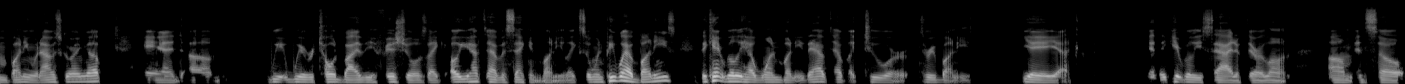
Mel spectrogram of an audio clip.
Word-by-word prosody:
bunny 110 +2 -3
when 100 -1 -2
I 105 - +1
was 110 -2 -3
growing 125 +2 0
up 135 +1 +3 0.5
and, 95 -1 -3
um, 95 -1 -6 0.5
we 120 0 -1
we 115 +1 0
were 110 - -1
told 115 0 +2
by 105 -1 +2
the 105 0 -2
officials, 105 -3 -1
like, 95 -1 -2
"Oh, - - +6
you 125 +2 +2
have 130 -1 0
to - - -4
have 110 - +1
a 110 - -3
2nd 105 0 -2
bunny." - - -5
Like, - - -8
so - - -1
when 115 0 -1
people 175 +5 +6
have 125 - +7
bunnies, 150 +10 +1 0.2
they 130 - +3
can't 185 +2 +7
really 135 -2 +8
have 110 -2 +1
1 105 0 -1
bunny, 100 -2 -5
they 110 - -2
have 120 -2 +1
to - - -12
have, 110 - -3
like, - - -8
2 110 -3 -3
or 95 - -7
3 110 -1 -3
bunnies, 105 - -8 0.5
yeah, 120 -3 +4
yeah, 100 -2 +4
yeah, 95 0 +2
yeah. - - -5 0.8
Yeah, - - -2
they 115 - +1
get - - +2
really 110 -3 0
sad 100 -3 0
if - - -9
they're 95 -2 -1
alone, 90 -3 -2 0.4
um, 100 -1 -2
and 100 - -9
so 95 -3 0
110 Hz, 255 wpm, -28 LUFS, 100-120 Hz, 0.8 s, really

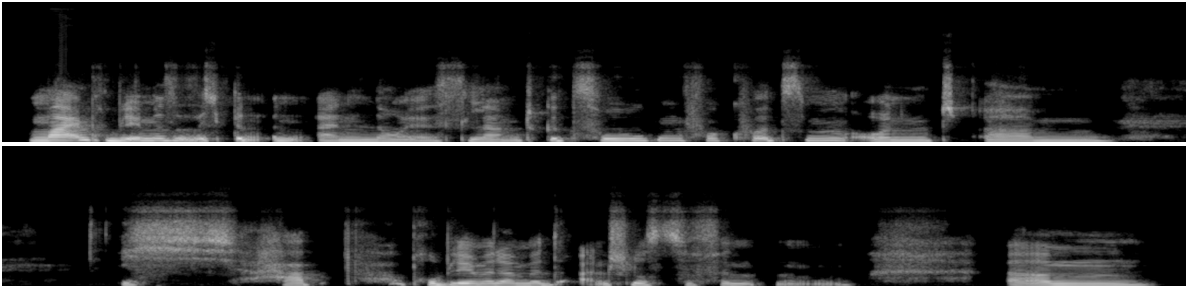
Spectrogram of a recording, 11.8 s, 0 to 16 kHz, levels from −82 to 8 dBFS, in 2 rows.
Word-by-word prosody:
Mein 215 +7 +8
Problem 230 -3 +7
ist 235 0 +3
es: - - +2
Ich - - -7
bin 230 - +4
in 205 - -1
ein 185 -2 -1
neues 175 +1 -4
Land 175 -2 -3
gezogen 230 +2 0
vor 230 0 -7
Kurzem 245 +1 -2
und, 195 +1 -2
ähm, 190 0 -3 0.9
ich - - -1
habe 185 0 -4 0.4
Probleme 190 +1 +4
damit, 185 -2 -2
Anschluss 180 -2 -2
zu 165 - -3
finden. 165 0 -9 0.7
Ähm 180 -1 0
190 Hz, 115 wpm, -21 LUFS, 180-220 Hz, 0.9 s, Mein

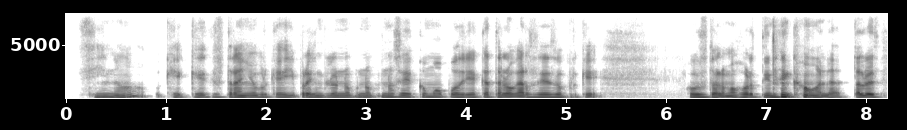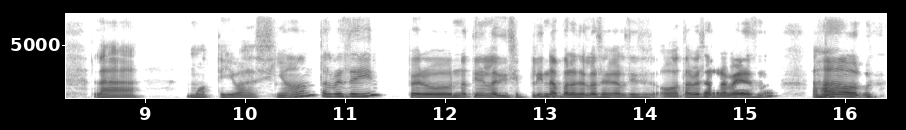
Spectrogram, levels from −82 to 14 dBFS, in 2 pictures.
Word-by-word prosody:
Sí, 140 +2 -7
¿no? 155 +9 -4
Qué 130 -4 -9
qué 140 0 -4
extraño. 130 0 -1
Porque 125 0 -6
ahí, 130 +3 -2
por 155 - 0
ejemplo, 140 0 -2
no 140 0 -3
no 145 0 -5
no 150 0 -2
sé 150 -2 -1
cómo 145 -1 -4
podría 120 -1 -1
catalogarse 120 -1 +1
eso, 125 0 -1
porque - - -7 0.8
justo 130 -2 +2
a - - +4
lo 110 - +2
mejor 130 +5 +1
tienen 140 +6 +6
como 135 -7 +3
la 115 +1 -3
tal 135 0 +2
vez, 130 -1 +5 0.3
¿la 110 -2 -3 0.4
motivación 120 - -4
tal 220 -7 -1
vez 215 -1 +2
de 205 0 +3
ir? 320 +10 0 0.2
Pero 135 -3 +3
no 140 +2 -3
tienen 155 -1 -3
la 140 - +2
disciplina 135 - -1
para 135 -2 +3
hacer 135 +1 +2
los 135 -1 +1
ejercicios. 120 0 -2
O 110 0 -2
tal 120 - -1
vez 135 +1 +2
al 170 - +4
revés, 130 +4 +4
¿no? 135 +12 -5 0.4
Ajá. 160 +8 +5
O 170 -3 +4
135 Hz, 185 wpm, -20 LUFS, 120-150 Hz, 0.8 s, tienen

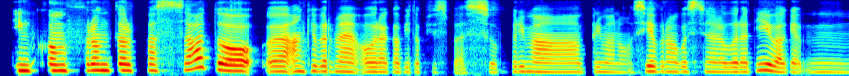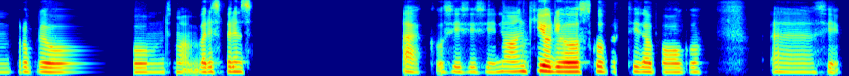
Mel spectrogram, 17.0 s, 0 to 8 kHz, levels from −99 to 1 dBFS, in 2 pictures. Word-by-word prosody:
In 230 -1 +5
confronto 235 +1 +3
al 235 -2 +5
passato, 245 - +5
uhm, 195 - -3
anche 200 +1 0
per 200 -2 -3
me 190 -3 -1
ora 180 0 -2
capita 175 -1 -11
più 170 0 -29
spesso. 165 0 -11
Prima 175 -2 -4
prima 180 -2 -10
no, 165 -1 -16
sia 200 +5 -1
per 195 - -13
una 190 -1 -6
questione 185 0 -8
lavorativa 180 +3 -1
che, 175 0 -8
uhm, 170 -1 -16
proprio 170 -2 -5 0.5
insomma 170 +1 -10
varie 175 0 -7
esperienz 185 +1 -8 1.5
Ecco, - - -11
sì, 180 +1 -12
sì, 180 +1 -16
sì. 170 0 -16
No, 195 +2 -11
anch'io 200 +3 +3
li 190 - 0
ho 185 0 +6
scoperti 185 +1 -9
da 180 -1 -3
poco. 170 +1 -10 0.6
Ehm, 170 -1 -16
sì. 165 0 -15
185 Hz, 140 wpm, -19 LUFS, 175-200 Hz, 1.5 s, ho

